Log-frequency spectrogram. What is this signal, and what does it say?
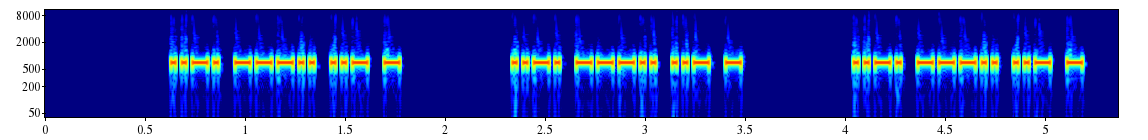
Morse code, heard as a keyed tone, about 46 wpm, 690 Hz. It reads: F8UT F8UT F8UT
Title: DXCC-100 Call Signs - 4 Characters - Repeated 3x - 45wpm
